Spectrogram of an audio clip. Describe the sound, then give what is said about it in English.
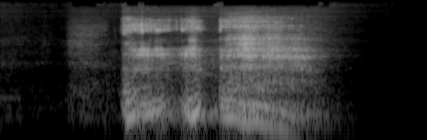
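A single throat clearing, rough and gravelly, with a soft intake just before it. It lasts about a second, with no talking around it. “Did you hear me? About choking up here.”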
